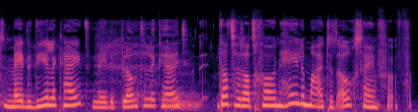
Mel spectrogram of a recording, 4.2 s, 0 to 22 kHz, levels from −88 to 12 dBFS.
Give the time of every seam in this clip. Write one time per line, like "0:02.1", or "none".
none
